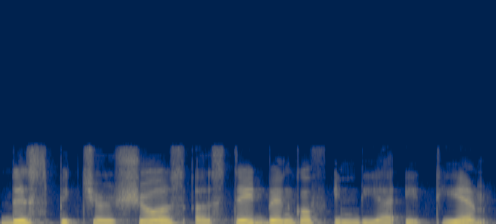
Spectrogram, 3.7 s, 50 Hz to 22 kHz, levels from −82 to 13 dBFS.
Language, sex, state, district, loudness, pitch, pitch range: English, female, Assam, Kamrup Metropolitan, -18 LUFS, 220 Hz, 190-275 Hz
